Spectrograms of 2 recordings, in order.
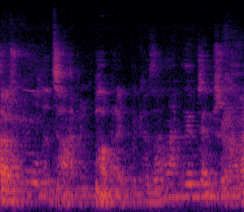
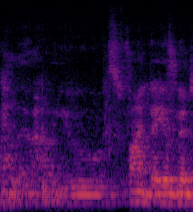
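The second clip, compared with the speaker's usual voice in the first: low, soft British greeting; politely murmured in a British accent; Sebastian voice; 5 semitones lower, 9 dB quieter than usual. Acted. Guest greets the hotel clerk in character, soft British voice. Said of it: "I was just doing this voice".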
